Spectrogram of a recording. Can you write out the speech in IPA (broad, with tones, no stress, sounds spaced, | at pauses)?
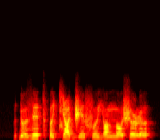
ɗ ɵ˧˩˧ z e˥ t͡sʼ ə˧˩˧ t͡ɕ ɑ˩˧˩ d͡ʒ e˩˧˩ f ɵ˩˧˩ j ɒ˧ n ɔ˧˩˧ ʃ ɔ˩˧˩ ɭ ə˧˩˧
